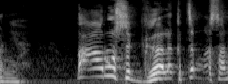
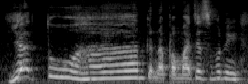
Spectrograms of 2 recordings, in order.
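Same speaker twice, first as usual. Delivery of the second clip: mock angry outburst; 6 semitones higher than usual. Stuck passenger complaining to God, mock angry. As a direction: retell his fury at the traffic jam, stretched out. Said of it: "dia marah luar biasa".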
